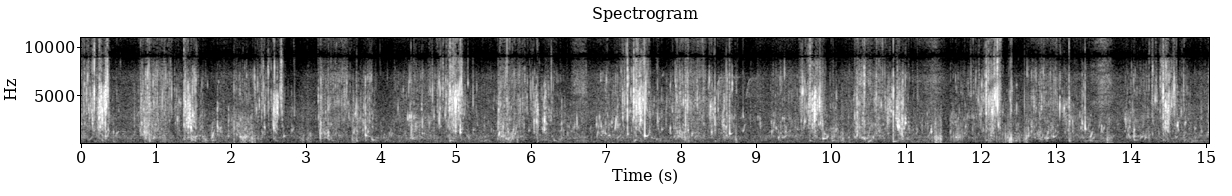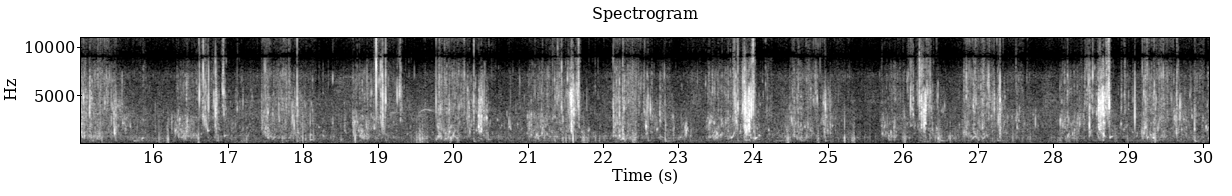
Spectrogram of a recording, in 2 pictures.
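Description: Sea kayak paddle dipping into calm water in a steady rhythm, one splashy stroke about every second and a quarter.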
